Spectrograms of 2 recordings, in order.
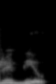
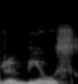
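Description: First: "review" read without the final s; final S dropped. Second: Said in the usual way. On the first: Shown as a demonstration. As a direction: leave the s off the end of "review". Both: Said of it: "missing S".

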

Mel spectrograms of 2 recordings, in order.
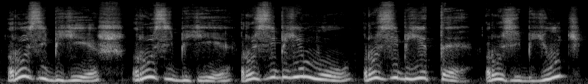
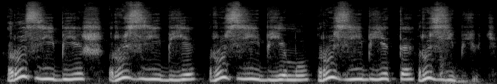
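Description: First: Each form lands on its final vowel: "розіб'єш, розіб'є, розіб'ємо, розіб'єте, розіб'ють"; stress on the ending. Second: Each form peaks on its second syllable, зі: "розіб'єш, розіб'є, розіб'ємо, розіб'єте, розіб'ють"; stress on second syllable. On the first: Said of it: "на останньому звукові закінчення". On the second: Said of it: "на другому складі на звукові". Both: Shown as a demonstration.

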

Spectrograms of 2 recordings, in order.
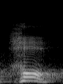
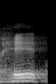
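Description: First: Mild mock yell of "Hey!" to a stranger on the path; retold shout. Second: "Hey!" yelled much louder, a real shout. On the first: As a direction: runner calling out "Hey!" to a man, a first half-hearted shout. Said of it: "dann schrei ich den an und schrei so". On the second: Retold or imitated. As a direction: bellow "Hey!" to make him turn round. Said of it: "Schrei ich nach".

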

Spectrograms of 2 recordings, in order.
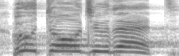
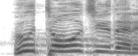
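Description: First: Retold tearful outburst. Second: Higher, louder repeat of the cry; retold tearful outcry. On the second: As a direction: echo his shock, pushing harder. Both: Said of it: "he jumped up crying".

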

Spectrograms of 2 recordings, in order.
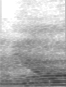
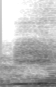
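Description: First: মিউ drawn out separately into the nose; over-nasal mistake. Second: মিউ with its ending held about a second; held light ghunna. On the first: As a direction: overdo the nasal stretch on মিউ. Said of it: "আর নাকে নিতে হবে না". (ভুলভাবে নাকে নিয়ে মিউ টানা) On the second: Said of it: "এক second ধরে রাখবেন". (হালকা গুন্নায় মিউ ধরে রাখা) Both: Shown as a demonstration.

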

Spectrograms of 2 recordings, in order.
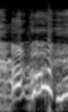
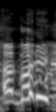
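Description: First: Higher, louder yelp of surprise; surprised yelp. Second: Said in the usual way. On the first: Real, not acted. Exclaiming during the game.

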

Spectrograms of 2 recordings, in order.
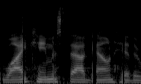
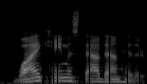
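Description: First: Said in the usual way. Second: "Why camest thou down hither?" preached louder, with "why" punched hard; preached emphasis. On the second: Shown as a demonstration. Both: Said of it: "I didn't get to preach or apply it here".

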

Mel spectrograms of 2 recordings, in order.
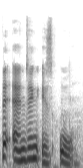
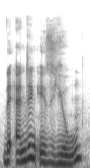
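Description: First: U said as a pure "oo"; plain U ending. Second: U said as "yu", with a y-glide; iotated U ending. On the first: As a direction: pronounce the final U without any y-glide. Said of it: "If the stem ends in a consonant". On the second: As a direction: pronounce the final U like "you". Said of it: "If the stem ends in a vowel". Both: Shown as a demonstration.

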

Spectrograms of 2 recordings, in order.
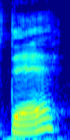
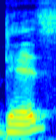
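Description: First: De, said without the final s; French silent S. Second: Des, with the s voiced at the end; sounded final S. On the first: Explaining French spelling to a friend, silent final S. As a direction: say "de" with the S left silent. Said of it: "don't pronounce the S". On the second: Contrasting how it looks in French, sounded final S. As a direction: say "des" with its last letter heard. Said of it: "it sounds like des". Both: Shown as a demonstration.

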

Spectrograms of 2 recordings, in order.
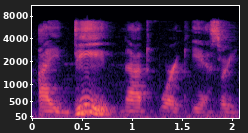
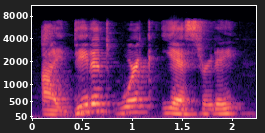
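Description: First: Softer, slow sentence with "did not" as two full words; long form. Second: Slow sentence with "didn't" run together as one word; contracted form. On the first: Teacher models the long option for class, "did not" said in full. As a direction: separate "did" and "not", unhurried. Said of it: "the long form". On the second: Teacher models the short option for class, "didn't" contracted and slow. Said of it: "The contracted form and the long form". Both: Shown as a demonstration.

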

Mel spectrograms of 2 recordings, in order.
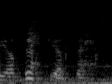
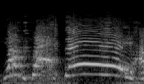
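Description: First: Much softer, lower, trailing to a murmur "يا فضيحتي"; fading lament. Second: Much higher, louder and slow, "فضيحتي" wailed out; shouted lament. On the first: Woman moaning her shame under her breath. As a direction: let "يا فضيحتي" sink almost to nothing. Repeated lament dying away. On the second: Woman screaming at her disgrace. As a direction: burst out "يا فضيحتي" as a drawn-out scream. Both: Acted.

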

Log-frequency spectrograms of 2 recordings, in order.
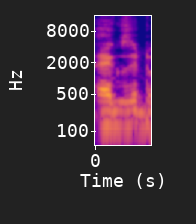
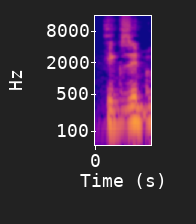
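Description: First: एग्जिट with "e" as in "eg-zit"; e first vowel. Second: एग्जिट with "i" as in "ig-zit"; short-i first vowel. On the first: Teacher telling students the other way people say it, एग्जिट as "eg-zit". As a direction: open एग्जिट on an "e". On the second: Teacher telling students one way people say it, एग्जिट as "ig-zit". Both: Shown as a demonstration. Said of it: "बोलते हैं और एग्जिट बोलते हैं".

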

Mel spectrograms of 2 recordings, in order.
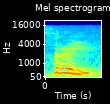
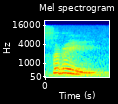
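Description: No difference in how they are said.

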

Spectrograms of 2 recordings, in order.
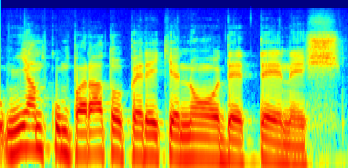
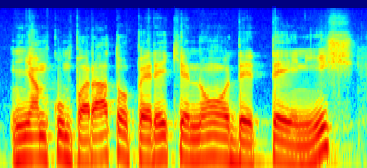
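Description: First: Teneș ending with E, falling; teneș pronounced with E; said wrongly. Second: Teniș ending with I, rising question; teniș pronounced with I; said correctly. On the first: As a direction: say teneș with E at the end of the sentence. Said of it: "nu cu E". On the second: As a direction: say teniș with I at the end of the sentence. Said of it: "Forma corectă este teniș cu I". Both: Shown as a demonstration.

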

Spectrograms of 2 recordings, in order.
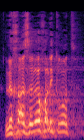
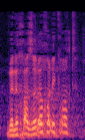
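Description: First: לא punched louder in "לך זה לא יכול לקרות"; insist, landing on לא; stress on לא. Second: Said in the usual way. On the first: Shown as a demonstration. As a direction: hit the word לא hard and let it fall. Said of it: "repeated with emphasis". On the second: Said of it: "repeats the line with force".

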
